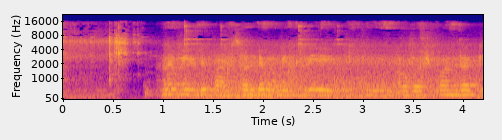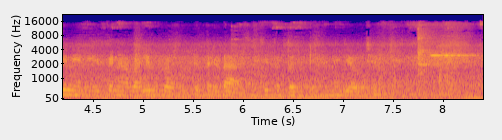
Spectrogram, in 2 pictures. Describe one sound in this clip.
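A young woman talks calmly, close by.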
